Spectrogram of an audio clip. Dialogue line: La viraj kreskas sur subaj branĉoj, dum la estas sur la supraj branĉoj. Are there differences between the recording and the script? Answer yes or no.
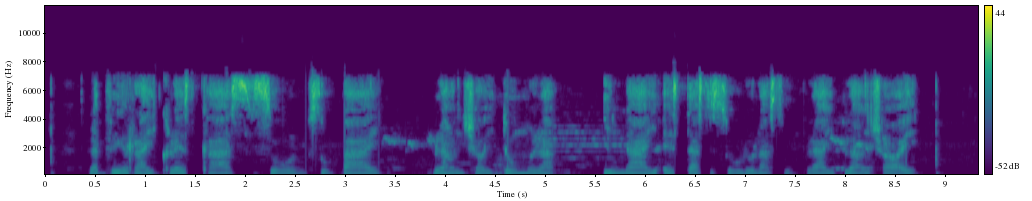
yes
